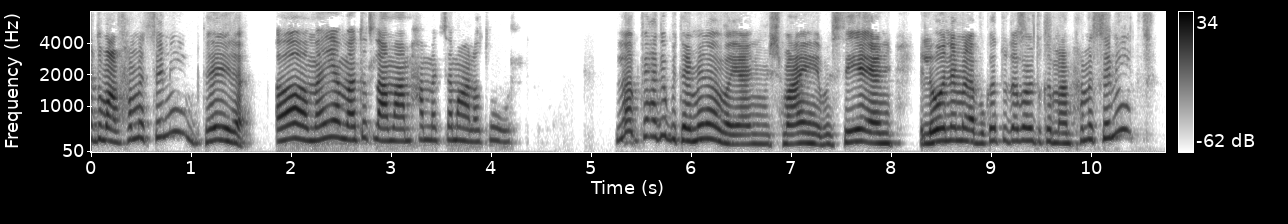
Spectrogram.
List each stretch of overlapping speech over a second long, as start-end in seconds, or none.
none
